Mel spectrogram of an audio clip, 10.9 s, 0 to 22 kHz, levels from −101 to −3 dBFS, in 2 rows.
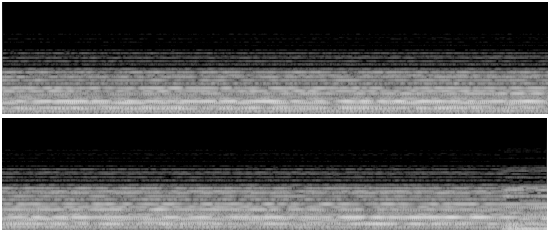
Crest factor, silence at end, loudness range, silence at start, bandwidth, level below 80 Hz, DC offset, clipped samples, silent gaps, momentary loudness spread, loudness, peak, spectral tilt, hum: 12 dB; 0 s; 1 LU; 0 s; 3.5 kHz; -42 dBFS; under 0.1%; under 0.1%; none; 3 LU; -25 LUFS; -12 dBFS; -8 dB/octave; none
